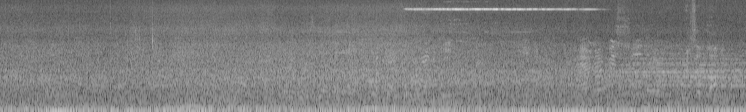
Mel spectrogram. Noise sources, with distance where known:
car horn, far; person or small group talking, far

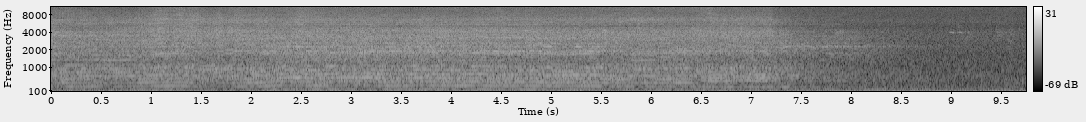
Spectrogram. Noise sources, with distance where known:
chainsaw

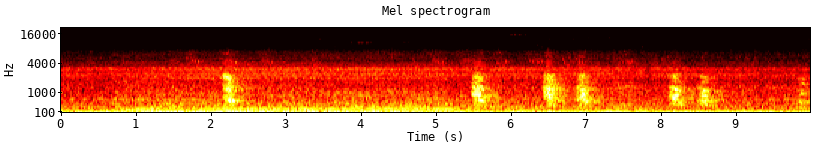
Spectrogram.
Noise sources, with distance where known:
dog barking or whining

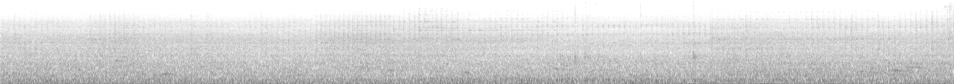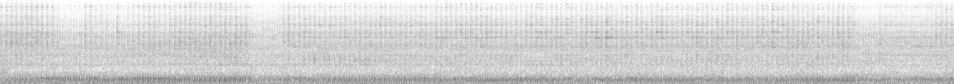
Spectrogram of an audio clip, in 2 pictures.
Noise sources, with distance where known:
jackhammer

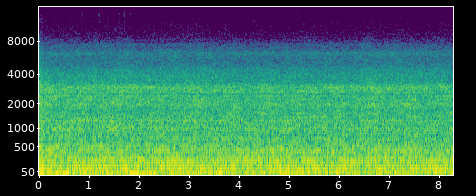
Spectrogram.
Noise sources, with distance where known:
engine of unclear size

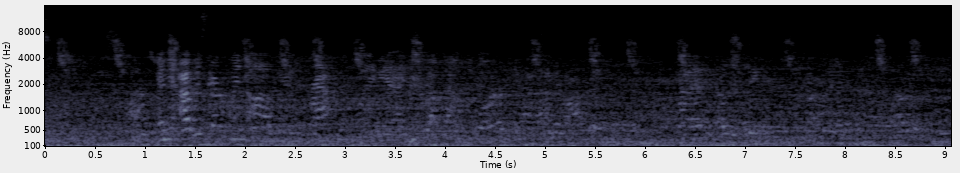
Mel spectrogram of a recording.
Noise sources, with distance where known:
background noise

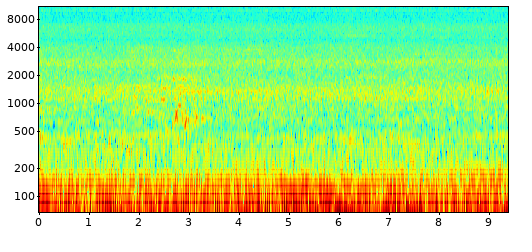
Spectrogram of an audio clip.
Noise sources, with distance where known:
unidentified human voice

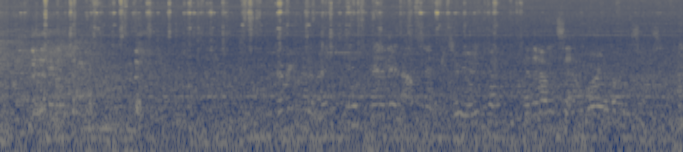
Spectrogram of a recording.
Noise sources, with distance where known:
background noise

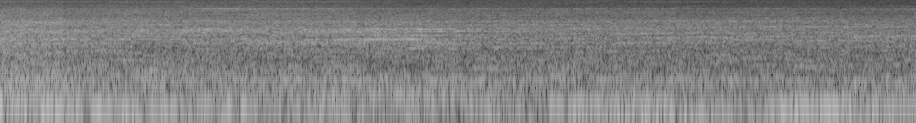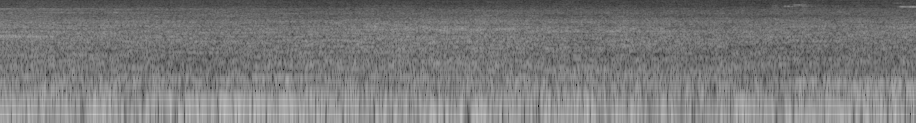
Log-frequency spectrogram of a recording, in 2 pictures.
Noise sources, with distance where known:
large-sounding engine

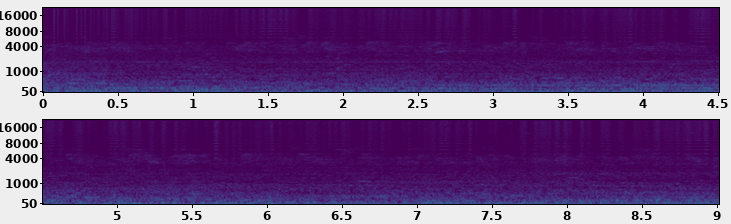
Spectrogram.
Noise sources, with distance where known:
background noise

